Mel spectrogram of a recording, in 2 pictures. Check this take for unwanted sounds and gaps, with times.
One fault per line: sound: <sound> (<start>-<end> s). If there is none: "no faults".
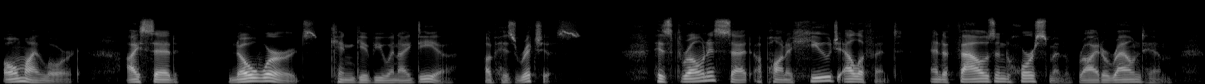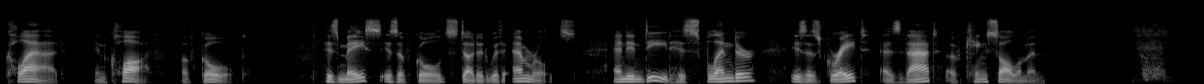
sound: sniff (23.4-23.8 s)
